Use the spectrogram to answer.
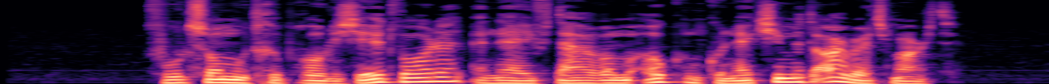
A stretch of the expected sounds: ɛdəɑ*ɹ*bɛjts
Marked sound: correct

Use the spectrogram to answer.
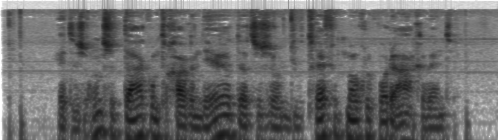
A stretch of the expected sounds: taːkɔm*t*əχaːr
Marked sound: correct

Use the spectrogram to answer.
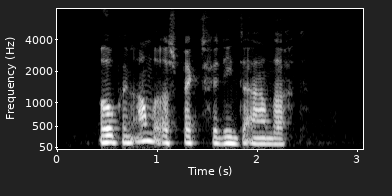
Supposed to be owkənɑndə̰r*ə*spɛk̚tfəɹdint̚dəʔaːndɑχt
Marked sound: incorrect: ɑ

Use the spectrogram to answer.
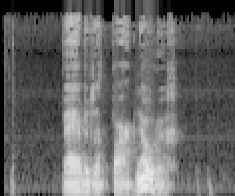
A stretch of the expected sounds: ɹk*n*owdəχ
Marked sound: correct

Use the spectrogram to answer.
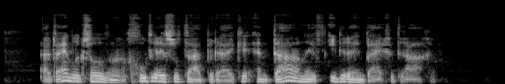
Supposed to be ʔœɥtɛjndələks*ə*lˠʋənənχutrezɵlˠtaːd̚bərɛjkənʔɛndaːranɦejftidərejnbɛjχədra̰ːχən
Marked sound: incorrect: ɑ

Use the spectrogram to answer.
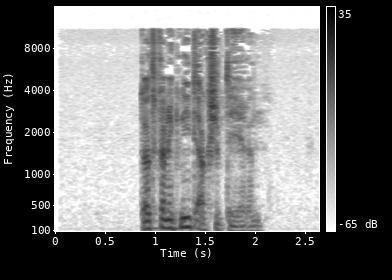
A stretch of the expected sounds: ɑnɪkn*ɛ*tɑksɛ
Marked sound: incorrect: i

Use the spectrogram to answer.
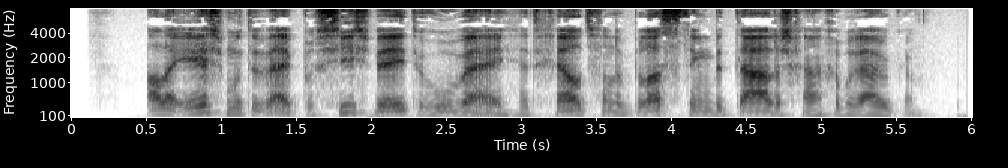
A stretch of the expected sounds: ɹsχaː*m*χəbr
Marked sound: incorrect: n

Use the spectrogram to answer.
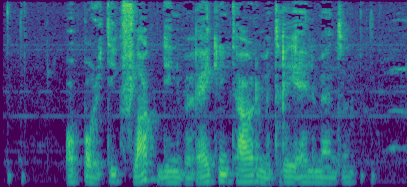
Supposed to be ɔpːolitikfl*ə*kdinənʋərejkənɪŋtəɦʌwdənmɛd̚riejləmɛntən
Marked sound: incorrect: ɑ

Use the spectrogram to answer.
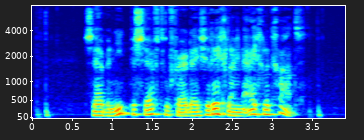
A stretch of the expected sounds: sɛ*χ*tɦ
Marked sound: incorrect: f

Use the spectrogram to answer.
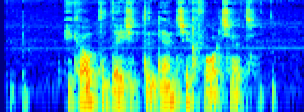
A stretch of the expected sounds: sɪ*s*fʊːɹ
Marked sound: incorrect: χ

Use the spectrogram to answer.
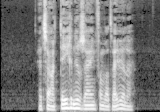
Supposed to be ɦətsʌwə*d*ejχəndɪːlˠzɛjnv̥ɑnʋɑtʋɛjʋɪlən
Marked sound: incorrect: t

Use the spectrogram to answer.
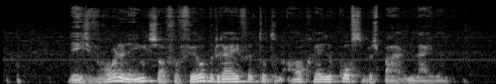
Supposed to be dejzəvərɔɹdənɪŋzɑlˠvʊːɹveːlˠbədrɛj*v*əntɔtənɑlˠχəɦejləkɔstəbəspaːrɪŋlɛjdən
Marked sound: correct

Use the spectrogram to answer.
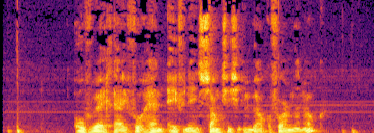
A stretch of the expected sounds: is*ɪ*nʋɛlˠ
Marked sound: correct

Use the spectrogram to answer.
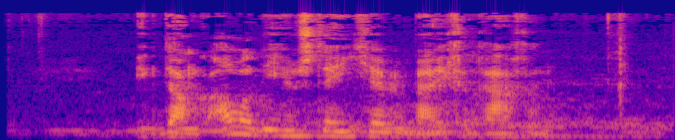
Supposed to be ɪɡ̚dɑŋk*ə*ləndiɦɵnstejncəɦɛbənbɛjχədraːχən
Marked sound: incorrect: ɑ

